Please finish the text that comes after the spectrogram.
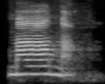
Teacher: the first tone the pronunciation is ma over there right but the second word no tone mark is the neutral tone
